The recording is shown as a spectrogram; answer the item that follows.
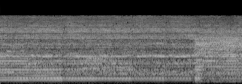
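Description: Distorted electric guitar holding one steady chord, loud and unchanging, before the full band comes in just before the end.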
